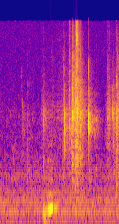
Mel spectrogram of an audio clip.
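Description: A closed-mouth 'mm-hmm' of approval from someone tasting a banana-flavoured protein bar, followed by a quick run of sharp crackling clicks over the last second.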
